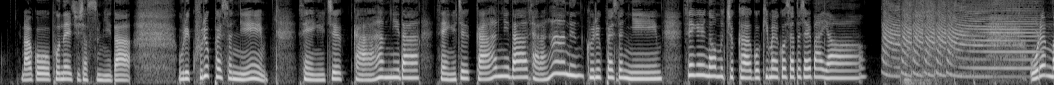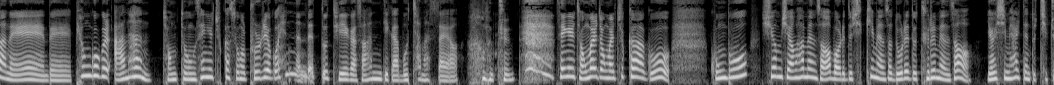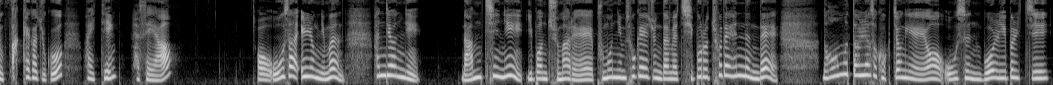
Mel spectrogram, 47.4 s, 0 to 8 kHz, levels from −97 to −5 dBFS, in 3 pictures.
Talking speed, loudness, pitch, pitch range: 245 characters per minute, -26 LUFS, 250 Hz, 210-295 Hz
